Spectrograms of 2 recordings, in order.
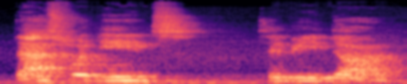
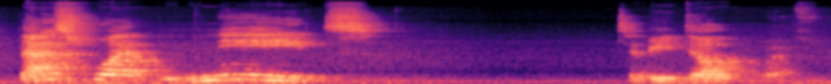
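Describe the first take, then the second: First: Said in the usual way. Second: "needs" drawn out slowly and weighted; stress on needs. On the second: Shown as a demonstration. Preacher stressing what the disciples "needs" dealt with, slow. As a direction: lean hard on "needs", slow it way down. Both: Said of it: "I'm emphasizing the word needs".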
